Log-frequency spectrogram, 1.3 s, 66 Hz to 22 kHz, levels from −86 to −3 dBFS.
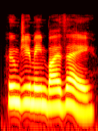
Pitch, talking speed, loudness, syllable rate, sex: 205 Hz, 275 wpm, -13 LUFS, 5.5 syllables/s, female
